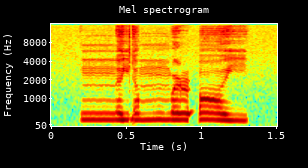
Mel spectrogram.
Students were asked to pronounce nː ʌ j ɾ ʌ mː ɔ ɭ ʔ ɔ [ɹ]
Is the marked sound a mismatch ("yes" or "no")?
yes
